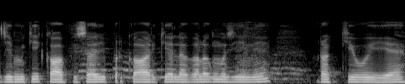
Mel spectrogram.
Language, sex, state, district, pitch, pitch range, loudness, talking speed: Hindi, male, Uttar Pradesh, Shamli, 115 Hz, 115-120 Hz, -19 LUFS, 175 wpm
